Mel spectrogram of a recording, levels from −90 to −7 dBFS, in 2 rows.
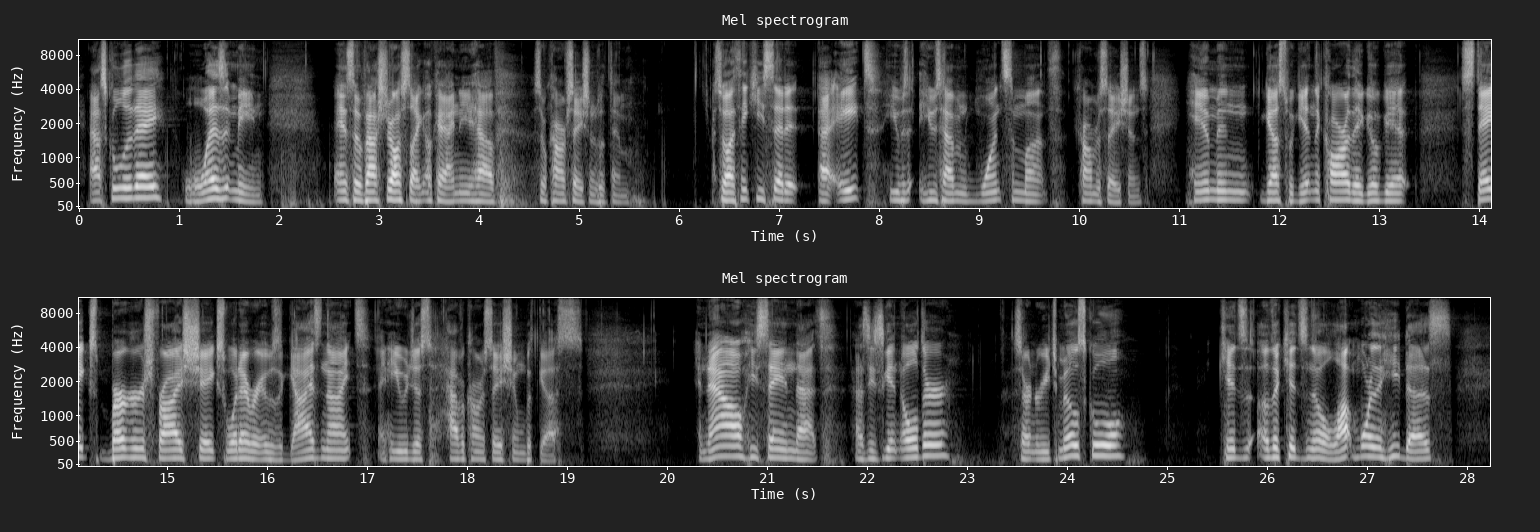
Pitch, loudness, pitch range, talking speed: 160 Hz, -25 LUFS, 150-175 Hz, 200 wpm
